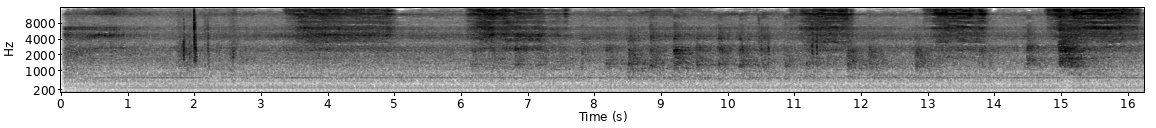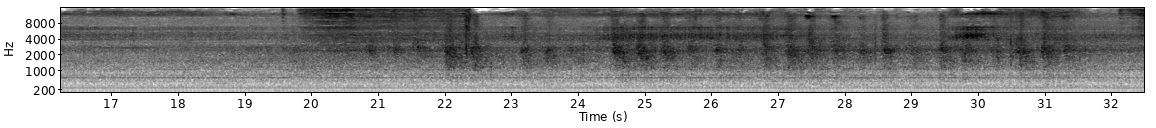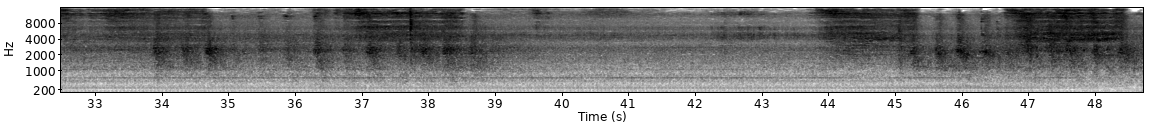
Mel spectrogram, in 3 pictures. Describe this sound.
Obres Pla a Catalunya (2)
This sound was recorded with an Olympus WS550-M and it's the sound of the Catalunya square's works during the build of the new structure.
noise, works, square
